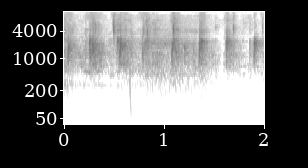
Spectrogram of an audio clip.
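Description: Near silence with faint, scattered hand clapping from an audience.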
